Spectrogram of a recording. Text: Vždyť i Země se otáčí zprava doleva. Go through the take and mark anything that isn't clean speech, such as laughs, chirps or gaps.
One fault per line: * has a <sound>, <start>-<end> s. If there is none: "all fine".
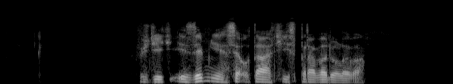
all fine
